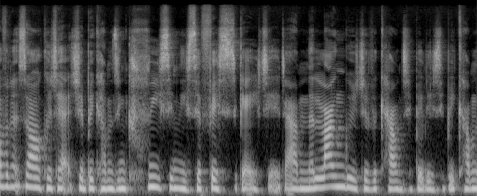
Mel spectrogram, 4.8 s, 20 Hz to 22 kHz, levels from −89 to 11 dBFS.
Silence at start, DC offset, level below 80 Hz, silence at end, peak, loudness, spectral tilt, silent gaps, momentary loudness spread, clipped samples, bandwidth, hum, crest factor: 0 s; under 0.1%; -56 dBFS; 0 s; -2 dBFS; -17 LUFS; -4 dB/octave; none; 6 LU; under 0.1%; 20 kHz; none; 16 dB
